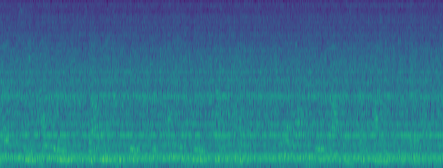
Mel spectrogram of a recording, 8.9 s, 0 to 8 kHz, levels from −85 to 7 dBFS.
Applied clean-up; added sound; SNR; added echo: none; Engine; -5 dB; reverberation time 0.7 s.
